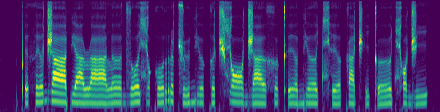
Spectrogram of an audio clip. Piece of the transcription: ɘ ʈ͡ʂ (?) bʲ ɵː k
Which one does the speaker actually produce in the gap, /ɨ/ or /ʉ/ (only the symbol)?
ʉ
